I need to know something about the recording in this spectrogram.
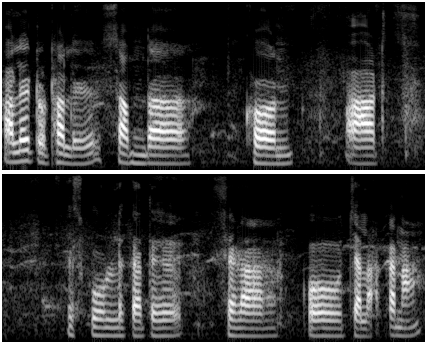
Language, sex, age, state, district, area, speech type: Santali, male, 30-45, West Bengal, Paschim Bardhaman, rural, spontaneous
